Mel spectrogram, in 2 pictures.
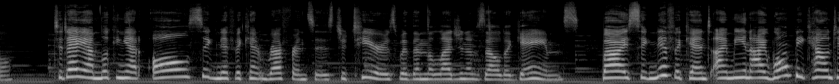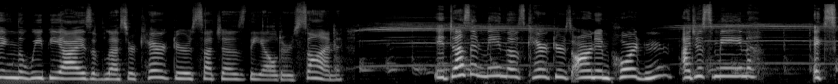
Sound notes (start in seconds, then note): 11.8 baby crying; 15.0 louder crying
